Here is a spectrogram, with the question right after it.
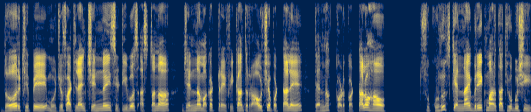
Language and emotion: Goan Konkani, fearful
